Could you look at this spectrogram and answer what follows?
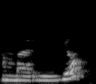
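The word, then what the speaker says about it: amarillo: также это слово означает описи жёлтый - Это Марио а Обратите внимание то что и краткое в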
